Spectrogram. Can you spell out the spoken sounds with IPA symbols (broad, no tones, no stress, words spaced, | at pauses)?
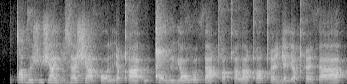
tˤid̪ə ʒɨʒajiza ʃahɔri qʼaʔu ǃɔn̪ɨlʲɔ ðˤuθa qʼuqʼəlˠɨqʼɔ qʼi ʎalʲaqʰi θa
